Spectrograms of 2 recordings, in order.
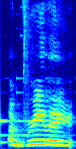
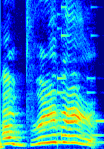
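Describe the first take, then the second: First: Much softer, settling herself; quietly calm yourself down. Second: High and flustered; breathless with excitement. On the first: Streamer calming herself after the raid, much softer. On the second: Streamer starstruck by a raid, flustered and high. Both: Real, not acted.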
